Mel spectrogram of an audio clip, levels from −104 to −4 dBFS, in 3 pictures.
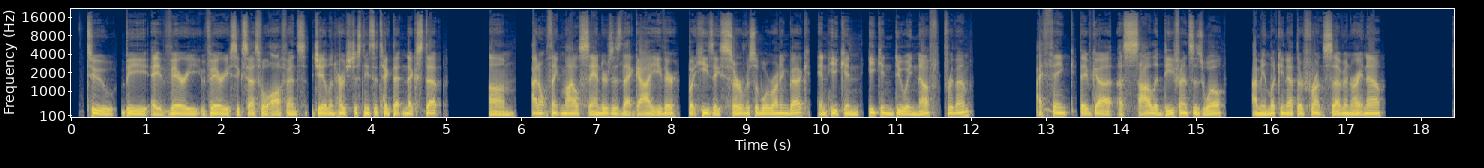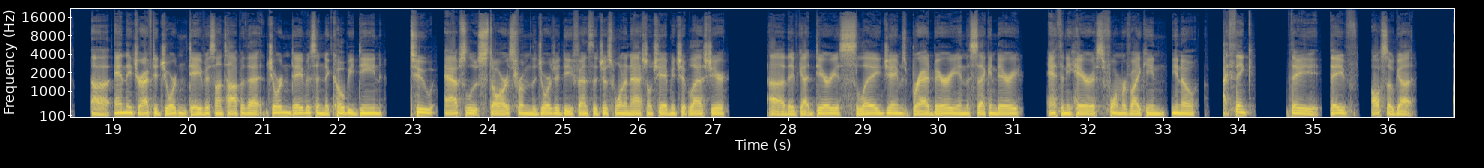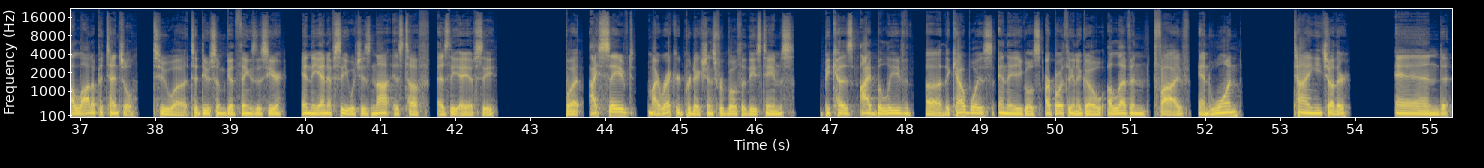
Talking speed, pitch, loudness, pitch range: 185 wpm, 95 Hz, -17 LUFS, 90-100 Hz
